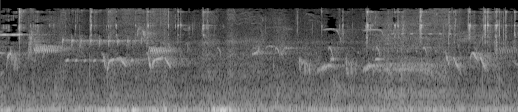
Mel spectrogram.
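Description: Birds chirping: many short, repeated, curved call notes, with low thumps underneath.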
